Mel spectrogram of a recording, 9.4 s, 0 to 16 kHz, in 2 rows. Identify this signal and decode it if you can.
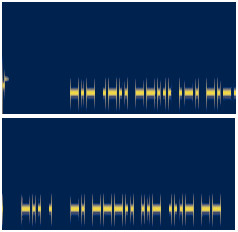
Morse code, heard as a keyed tone, about 22 wpm, 700 Hz. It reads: KL7RC DE N8UVM
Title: USA Callsign DE Callsign - 5 Characters - 22wpm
